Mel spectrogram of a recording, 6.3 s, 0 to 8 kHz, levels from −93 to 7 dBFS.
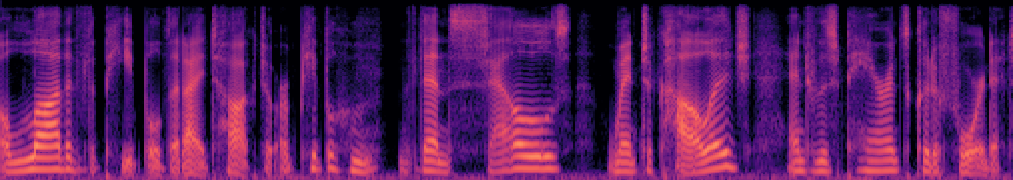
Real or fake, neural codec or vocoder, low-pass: fake; autoencoder, 22.05 kHz, a latent of 192 numbers a frame, VITS, trained on many speakers; 7.2 kHz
